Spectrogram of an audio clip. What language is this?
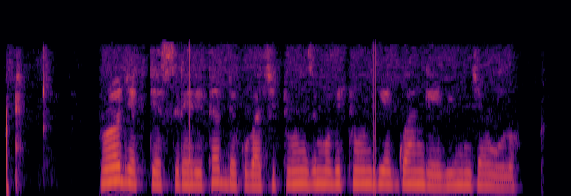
Ganda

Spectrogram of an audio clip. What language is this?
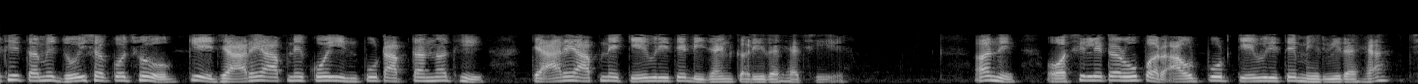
Gujarati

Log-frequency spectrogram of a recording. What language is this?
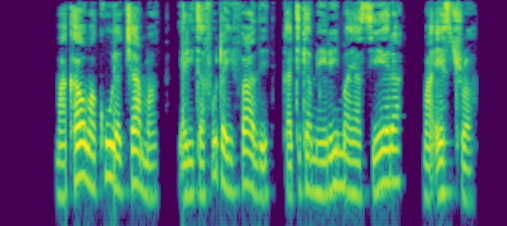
Swahili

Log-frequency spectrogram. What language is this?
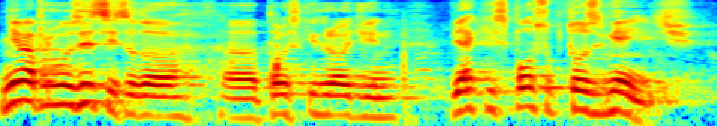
Polish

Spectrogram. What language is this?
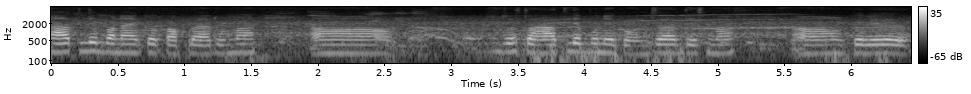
Nepali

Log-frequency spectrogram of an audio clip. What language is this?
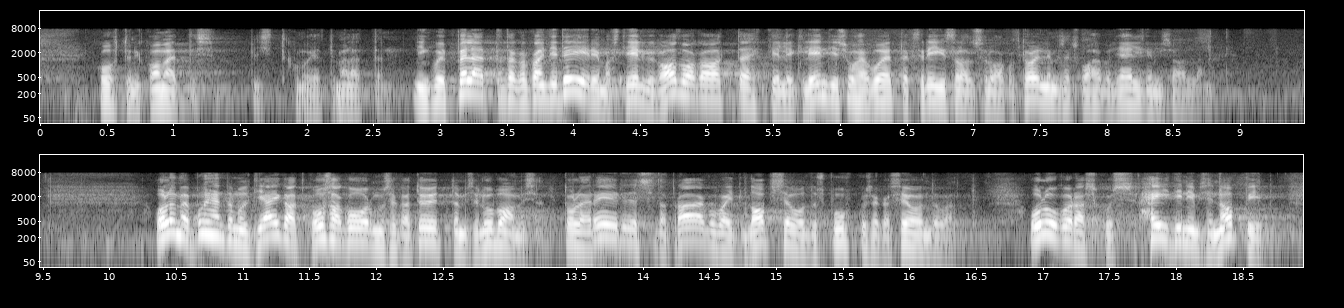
Estonian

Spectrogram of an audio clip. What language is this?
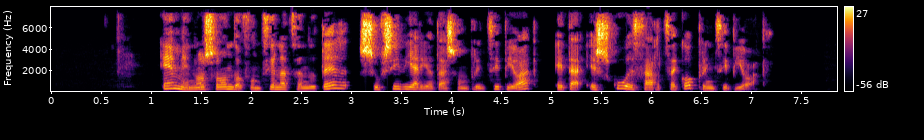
Basque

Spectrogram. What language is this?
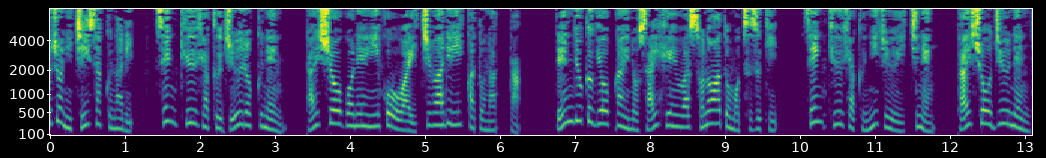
Japanese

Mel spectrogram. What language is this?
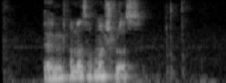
German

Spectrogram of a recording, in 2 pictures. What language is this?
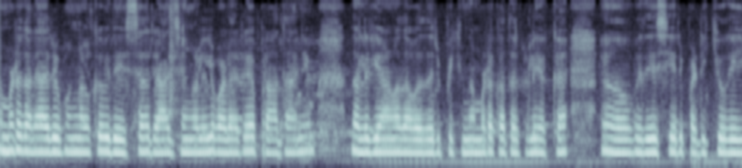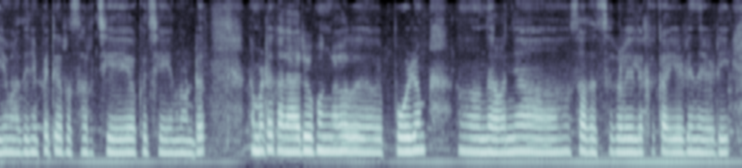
Malayalam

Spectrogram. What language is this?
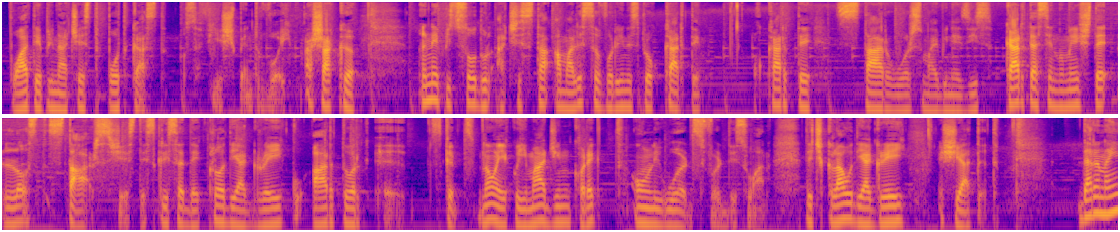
Romanian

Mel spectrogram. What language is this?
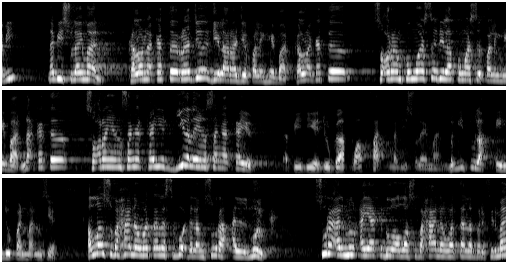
Malay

